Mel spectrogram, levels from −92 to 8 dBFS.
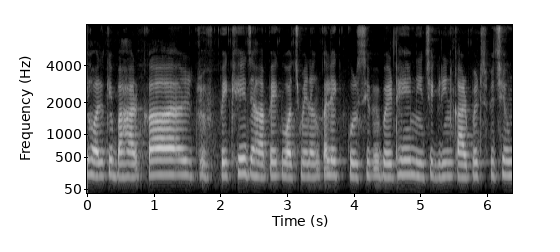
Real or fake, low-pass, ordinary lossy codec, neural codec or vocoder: real; none; none; none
